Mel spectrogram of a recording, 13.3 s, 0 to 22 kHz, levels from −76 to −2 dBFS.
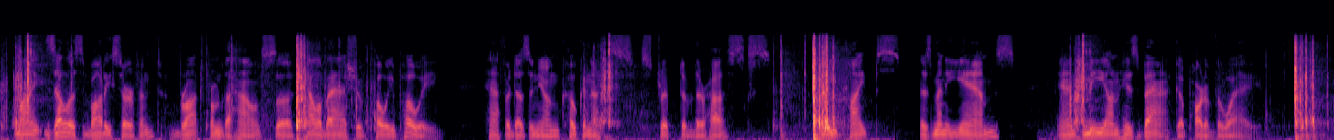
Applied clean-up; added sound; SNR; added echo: none; Telephone; 1 dB; none.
